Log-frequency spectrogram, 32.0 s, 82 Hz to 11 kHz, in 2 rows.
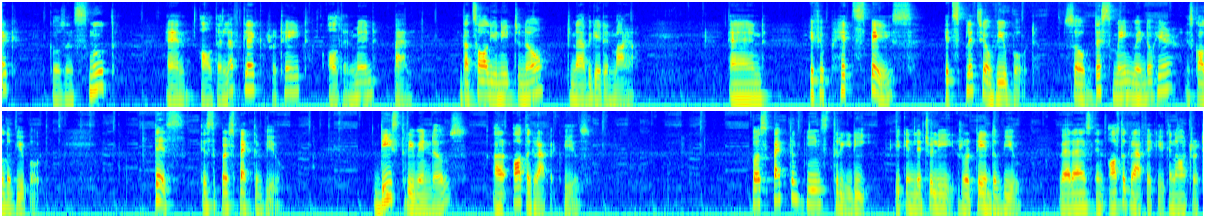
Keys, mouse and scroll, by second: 2.9-4.4 alt+drag, 4.7-8.9 alt+middle drag, 10.0-11.3 scroll down 1, 11.5 space, 14.1 space, 16.7 space, 20.4 space, 27.0 space, 27.1-32.0 alt+drag.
